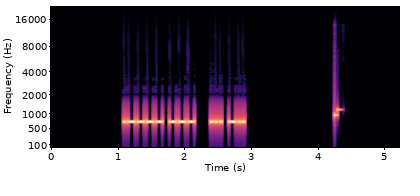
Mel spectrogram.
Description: Morse code, heard as a keyed tone, about 36 wpm, 700 Hz. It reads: 1O SD
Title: Winter Field Day Exchanges Encore 35wpm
